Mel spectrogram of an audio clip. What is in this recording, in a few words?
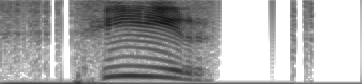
"fir", Walser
